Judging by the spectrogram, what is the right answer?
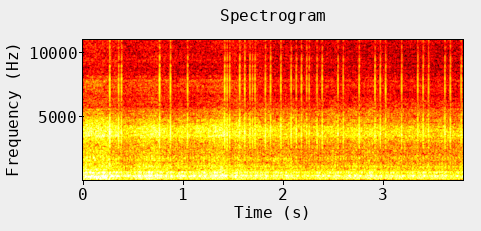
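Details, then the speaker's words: Aircraft magneto for a Stinson L-1, taken untested and not rebuilt from storage, spun on a bench motor at idle speed: crisp, steady spark snaps over the motor whir; it fires cleanly, unlike the suspect magneto's weak spark. "This is a magneto that we pulled out of our storage, one of our storage bays. Untested, well, it's tested now. No guarantee, certainly not been rebuilt. We fire this one up."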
